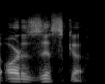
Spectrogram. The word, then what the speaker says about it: Artaxerxes: And his name is actually Artaxerxes, is actually how you pronounce his name.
